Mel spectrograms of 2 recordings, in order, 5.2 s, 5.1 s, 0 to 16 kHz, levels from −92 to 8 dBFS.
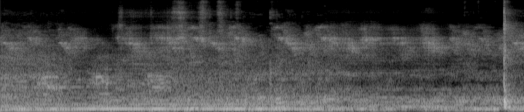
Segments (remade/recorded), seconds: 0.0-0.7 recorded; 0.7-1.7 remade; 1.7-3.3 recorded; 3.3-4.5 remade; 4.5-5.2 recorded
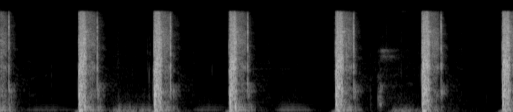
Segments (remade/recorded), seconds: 0.0-5.1 recorded

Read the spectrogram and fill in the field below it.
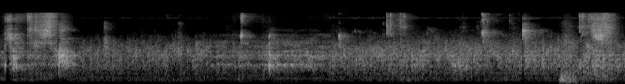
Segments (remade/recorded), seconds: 0.0-0.8 remade; 0.8-2.1 recorded; 2.1-3.3 remade; 3.3-6.3 recorded

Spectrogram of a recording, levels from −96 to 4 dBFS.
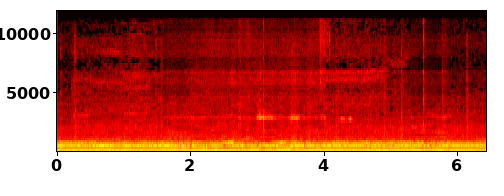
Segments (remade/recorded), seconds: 0.0-1.6 recorded; 1.6-4.0 remade; 4.0-5.3 recorded; 5.3-5.9 remade; 5.9-6.4 recorded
